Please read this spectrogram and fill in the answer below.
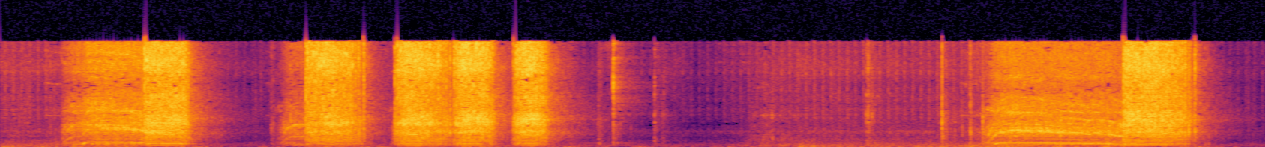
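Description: A power-tool motor run in five short bursts, each a fraction of a second to about a second and a half long. The pitch rises and falls within the longer bursts, and it stops fully between them.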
